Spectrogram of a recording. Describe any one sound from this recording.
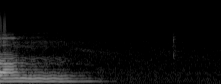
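A man sings a long chanted note through a loudspeaker, which echoes and fades away.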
